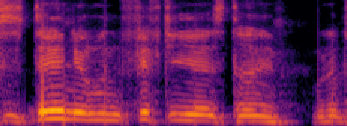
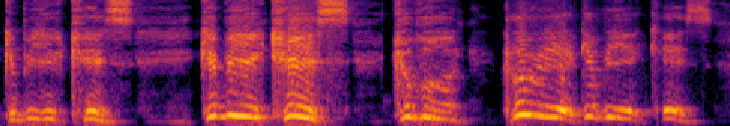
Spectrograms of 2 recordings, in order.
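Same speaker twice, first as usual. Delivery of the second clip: much louder, higher begging; loud pleading; 6 semitones higher, 11 dB louder than usual. Pretend. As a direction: demand a kiss, loud and pleading. Old man filter asks kiss.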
